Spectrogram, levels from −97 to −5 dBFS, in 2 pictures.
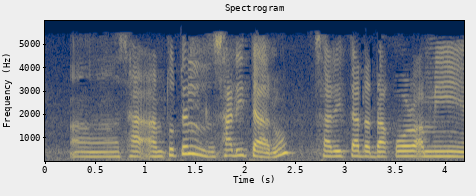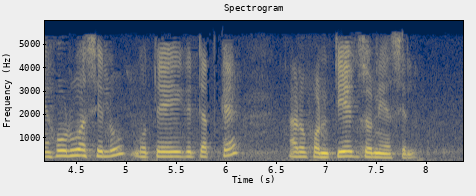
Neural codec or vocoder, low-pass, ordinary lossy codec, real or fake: none; 5.4 kHz; AAC, 24 kbps; real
